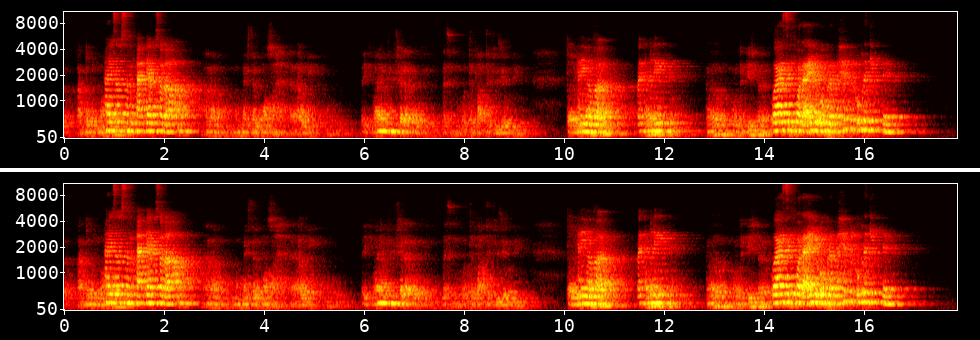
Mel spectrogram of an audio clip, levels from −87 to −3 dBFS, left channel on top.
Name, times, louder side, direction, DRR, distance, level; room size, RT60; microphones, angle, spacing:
voice 1, 0.0-1.2 2.7-5.6 5.9-9.1 10.1-10.9 11.5-12.0 12.8-14.7, right 1 dB, 85° left, -5 dB, 1.8 m, -36 dB
voice 2, 0.8-2.5 6.3-6.8 10.3-10.8 11.5-12.2 14.1-16.7, right 1 dB, ahead, -5 dB, 0.8 m, -25 dB
7.1 x 5.2 x 2.8 m, 1.4 s
head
